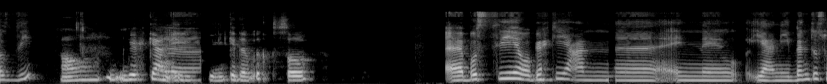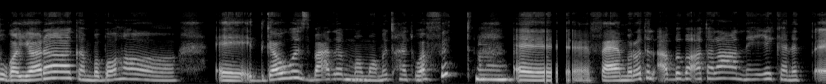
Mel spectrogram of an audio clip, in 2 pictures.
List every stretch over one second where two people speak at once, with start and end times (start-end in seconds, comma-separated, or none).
none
